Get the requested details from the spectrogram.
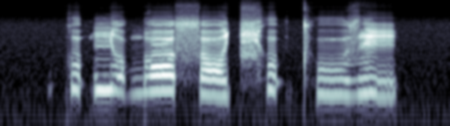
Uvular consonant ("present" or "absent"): absent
